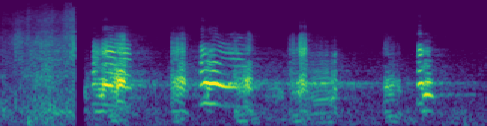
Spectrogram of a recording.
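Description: Canada geese honking outdoors by a lake on a winter camping trip, a burst of several nasal honks in uneven succession, fairly faint and distant, with no talk.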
